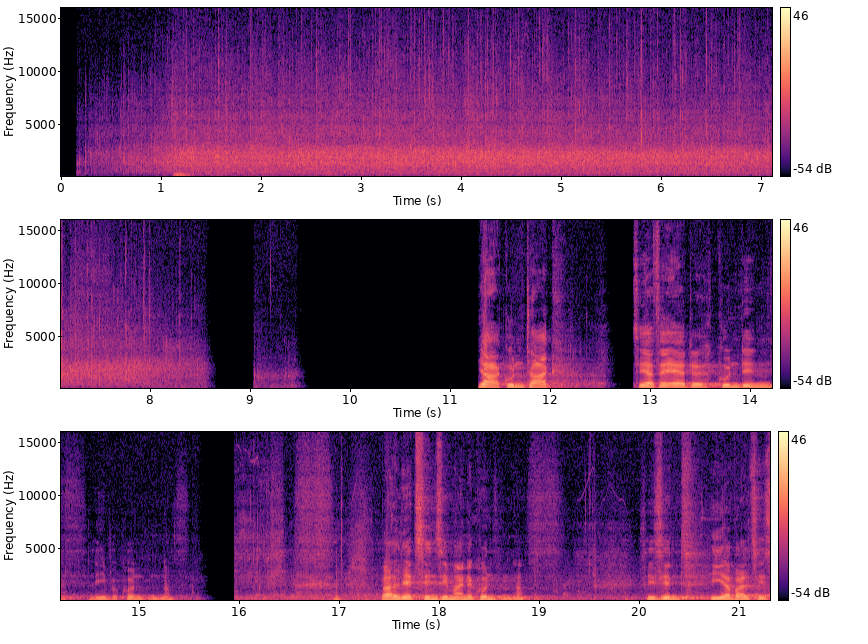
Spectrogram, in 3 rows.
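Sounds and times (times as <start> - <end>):
crowd applauding: 0.1 - 8.6
speech: 1.1 - 1.4, 11.3 - 12.2, 12.8 - 15.6, 17.0 - 19.1, 20.1 - 21.3.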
